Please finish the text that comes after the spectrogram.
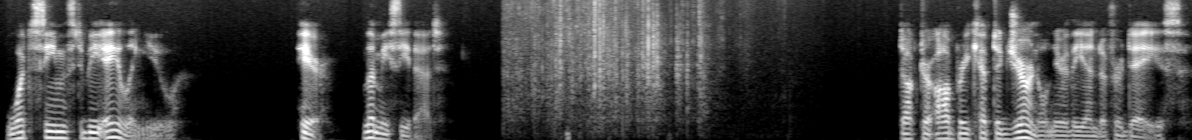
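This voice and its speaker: A man playing a desperate, weary immortal gentleman vampire in an ASMR roleplay, speaking formally and courteously in a breathy, husky voice that often drops to a whisper. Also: on the low side. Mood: focused. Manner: formal, courtly, old-fashioned phrasing.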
